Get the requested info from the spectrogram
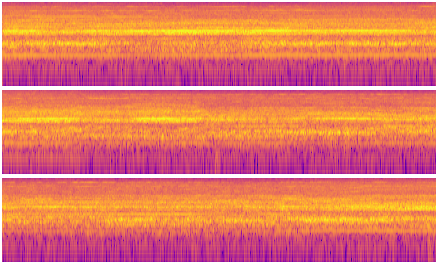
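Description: Handheld electric craft heat tool blowing steadily, a constant whir with a steady hum, drying freshly applied chalk paste on a wooden board.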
